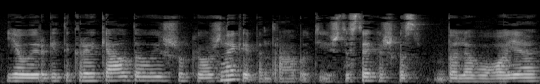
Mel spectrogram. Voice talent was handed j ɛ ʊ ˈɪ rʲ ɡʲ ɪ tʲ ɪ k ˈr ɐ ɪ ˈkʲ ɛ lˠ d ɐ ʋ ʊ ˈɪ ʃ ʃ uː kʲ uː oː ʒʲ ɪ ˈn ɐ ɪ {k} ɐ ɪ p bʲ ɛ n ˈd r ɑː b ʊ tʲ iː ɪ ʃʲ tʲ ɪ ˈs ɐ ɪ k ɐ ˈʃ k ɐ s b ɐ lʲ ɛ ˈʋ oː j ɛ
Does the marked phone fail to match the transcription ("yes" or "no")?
no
